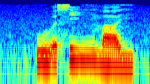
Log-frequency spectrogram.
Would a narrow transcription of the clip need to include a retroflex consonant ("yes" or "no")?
no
